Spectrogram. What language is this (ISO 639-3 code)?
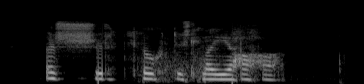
isl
